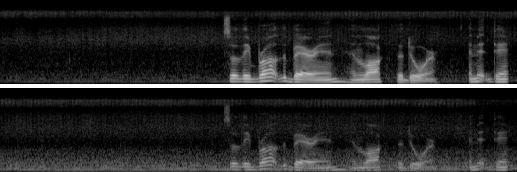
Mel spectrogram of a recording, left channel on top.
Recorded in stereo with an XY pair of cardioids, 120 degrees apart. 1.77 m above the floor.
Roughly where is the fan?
Ahead right.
